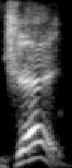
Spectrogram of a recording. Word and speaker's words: Jai: Texas website it says J ay which is pronounced J which is fair because back when he was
